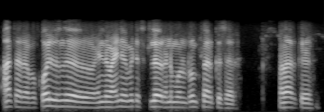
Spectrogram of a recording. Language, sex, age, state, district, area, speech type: Tamil, male, 45-60, Tamil Nadu, Sivaganga, urban, conversation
